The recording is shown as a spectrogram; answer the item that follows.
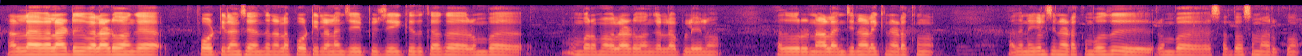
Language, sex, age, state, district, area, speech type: Tamil, female, 30-45, Tamil Nadu, Thoothukudi, urban, spontaneous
